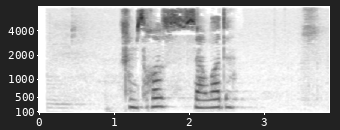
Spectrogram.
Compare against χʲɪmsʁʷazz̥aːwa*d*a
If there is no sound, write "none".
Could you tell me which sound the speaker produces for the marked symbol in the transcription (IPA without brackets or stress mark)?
d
